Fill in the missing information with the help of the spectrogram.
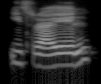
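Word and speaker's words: Israël: la parte donde dice Israel como tiene esas diéresis la e arriba verdad tiene esa diéresis por eso no se pronuncia como el diptongo exactamente Exactamente no está pegado Aquí sí Y aparte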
